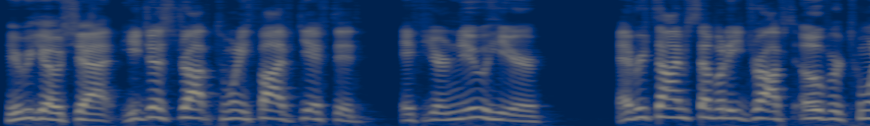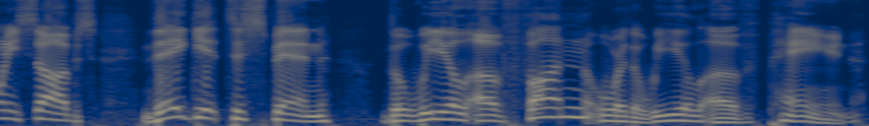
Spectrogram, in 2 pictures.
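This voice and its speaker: A man's voice: on the high side, lively intonation, measured pace, fairly bright tone, dry recording. A man livestreaming casually to his viewers as host, talking in hyped, slangy bro speak with swearing, his voice strained from overuse. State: voice strained, losing it. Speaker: live streamer hosting a watch party.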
